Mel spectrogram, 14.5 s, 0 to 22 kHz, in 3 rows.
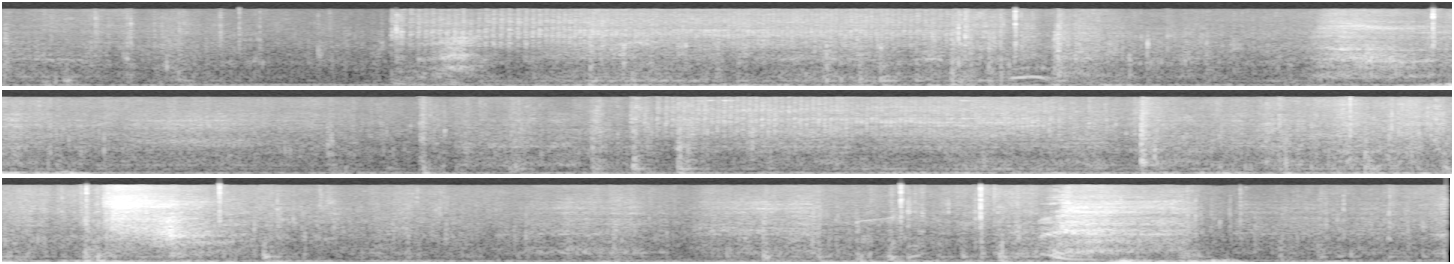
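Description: Mountain bike rolling over dirt singletrack: steady tyre and trail rumble with wind on the camera microphone. A few short, louder noisy bursts come about 5, 10 and 13 seconds in.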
